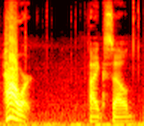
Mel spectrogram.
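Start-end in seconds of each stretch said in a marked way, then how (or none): 0.0-0.5 louder, relieved cry of his name; wife reaching her husband in a panic; urgent call. A narrator's reading.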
